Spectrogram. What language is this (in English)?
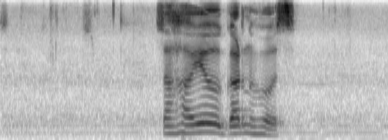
Nepali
